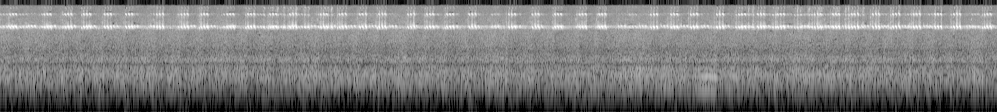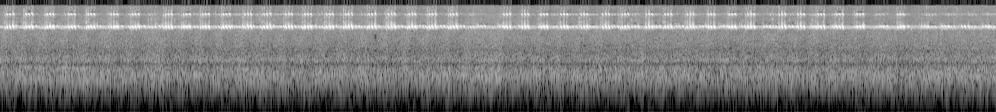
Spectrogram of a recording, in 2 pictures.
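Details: Grasshoppers calling in a flowering meadow: a constant, piercing, finely pulsed insect trill, high and unbroken, with two stacked bright tones and a soft background hiss.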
